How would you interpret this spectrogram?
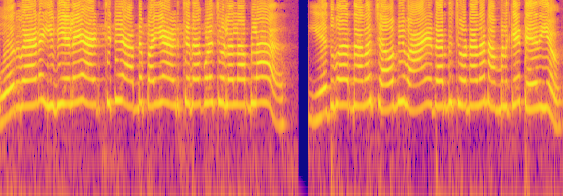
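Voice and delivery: high, slow gossiping village woman's voice; fish seller, sly and suspicious. Acted. Fish seller hints to the neighbours that the owner hit the girl. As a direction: plant the doubt slowly and slyly.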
